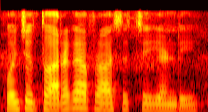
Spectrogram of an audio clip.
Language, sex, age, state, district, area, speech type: Telugu, female, 45-60, Andhra Pradesh, Bapatla, urban, spontaneous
